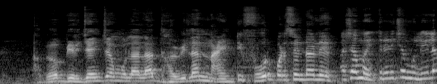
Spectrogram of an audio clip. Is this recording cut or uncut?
cut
